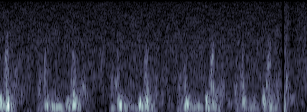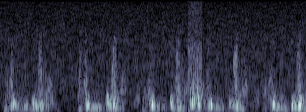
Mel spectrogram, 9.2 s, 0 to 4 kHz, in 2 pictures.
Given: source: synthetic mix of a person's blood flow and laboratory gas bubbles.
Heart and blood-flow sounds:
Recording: Doppler ultrasound of blood flow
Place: precordium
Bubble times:
7.43-7.64 s: bubbles
From the record:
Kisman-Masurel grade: 113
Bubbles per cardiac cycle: 1 to 2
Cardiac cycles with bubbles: 1 to 10%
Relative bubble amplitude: loud (0.450 to 0.775)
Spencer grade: 1 (occasional bubble signal discernible with the cardiac motion signal, with majority of cardiac periods free of bubbles)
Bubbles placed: only in the low amplitude regions of the cardiac cycle

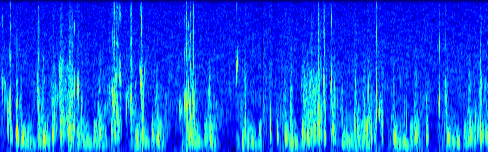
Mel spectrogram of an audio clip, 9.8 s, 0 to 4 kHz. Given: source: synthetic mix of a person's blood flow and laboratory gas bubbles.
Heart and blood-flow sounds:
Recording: Doppler ultrasound of blood flow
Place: precordium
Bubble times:
0.02-0.42 s: bubbles
0.73-0.85 s: bubbles
1.02-1.67 s: bubbles
2.17-2.45 s: bubbles
2.50-2.69 s: bubbles
2.77-2.92 s: bubbles
3.58-3.95 s: bubbles
4.70-4.79 s: bubbles
4.87-4.95 s: bubbles
5.37-5.46 s: bubbles
5.50-5.58 s: bubbles
5.79-5.88 s: bubbles
6.01-6.54 s: bubbles
6.58-6.79 s: bubbles
7.07-7.26 s: bubbles
7.32-7.69 s: bubbles
8.06-8.16 s: bubbles
8.50-8.58 s: bubbles
8.74-8.83 s: bubbles
8.86-8.96 s: bubbles
9.46-9.77 s: bubbles
From the record:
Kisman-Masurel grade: 243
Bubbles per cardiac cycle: several, 3 to 8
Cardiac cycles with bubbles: 100%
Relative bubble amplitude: loud (0.450 to 0.775)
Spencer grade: 3 (all of the cardiac periods contain showers or single bubble signals, but not dominating or overriding the cardiac motion signals)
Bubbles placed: only in the low amplitude regions of the cardiac cycle

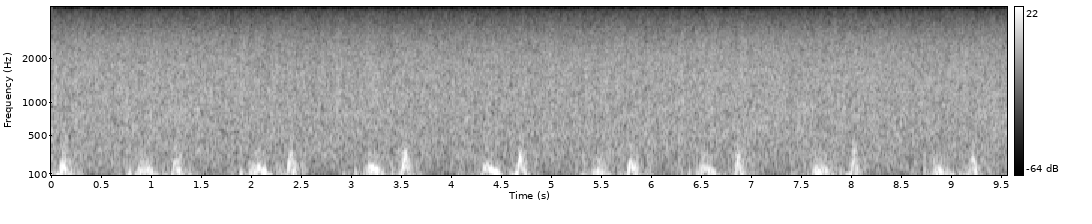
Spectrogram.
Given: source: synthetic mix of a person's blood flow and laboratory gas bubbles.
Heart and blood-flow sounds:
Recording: Doppler ultrasound of blood flow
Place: precordium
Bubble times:
no bubbles
From the record:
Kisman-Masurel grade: 000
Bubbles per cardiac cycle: 0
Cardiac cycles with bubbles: 0%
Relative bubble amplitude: no bubbles discernible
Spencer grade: 0 (complete lack of bubble signals)

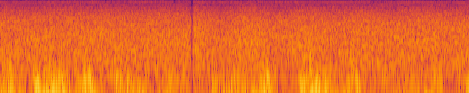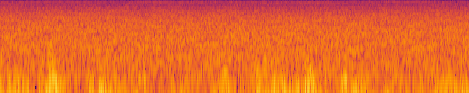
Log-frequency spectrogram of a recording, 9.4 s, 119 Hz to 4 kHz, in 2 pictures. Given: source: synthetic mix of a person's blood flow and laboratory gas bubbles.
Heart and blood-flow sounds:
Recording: Doppler ultrasound of blood flow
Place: precordium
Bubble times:
no bubbles
From the record:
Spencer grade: 0 (complete lack of bubble signals)

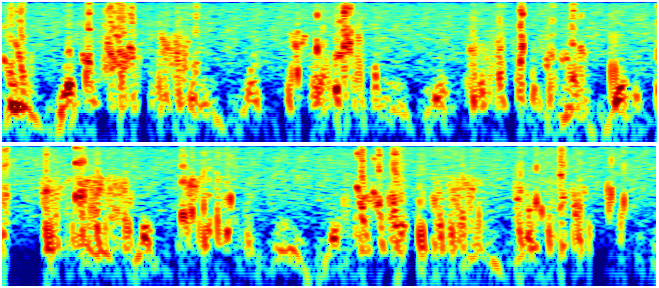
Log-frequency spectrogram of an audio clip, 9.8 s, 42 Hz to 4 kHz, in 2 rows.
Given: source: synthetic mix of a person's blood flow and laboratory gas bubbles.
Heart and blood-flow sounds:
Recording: Doppler ultrasound of blood flow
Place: precordium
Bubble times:
0.00-0.23 s: bubbles
0.58-1.04 s: bubbles
1.10-1.48 s: bubbles
1.86-1.95 s: bubbles
2.12-2.73 s: bubbles
2.77-2.86 s: bubbles
3.46-3.81 s: bubbles
3.83-4.41 s: bubbles
4.53-4.64 s: bubbles
4.74-4.80 s: bubbles
4.89-4.97 s: bubbles
5.20-5.91 s: bubbles
6.22-6.82 s: bubbles
7.45-7.97 s: bubbles
8.01-8.54 s: bubbles
8.75-9.34 s: bubbles
9.44-9.62 s: bubbles
From the record:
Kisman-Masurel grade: 342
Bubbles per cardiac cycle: rolling drumbeat, 9 or more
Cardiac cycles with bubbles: 100%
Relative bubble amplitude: moderate (0.250 to 0.450)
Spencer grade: 3 (all of the cardiac periods contain showers or single bubble signals, but not dominating or overriding the cardiac motion signals)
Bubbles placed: anywhere in the cardiac cycle

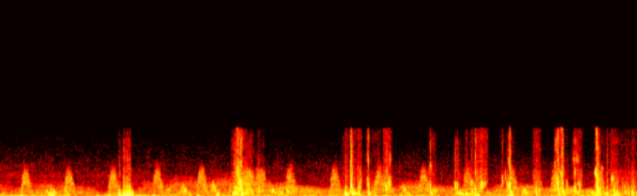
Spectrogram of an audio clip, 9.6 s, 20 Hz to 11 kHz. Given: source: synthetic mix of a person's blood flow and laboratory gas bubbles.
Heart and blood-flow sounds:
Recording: Doppler ultrasound of blood flow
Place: subclavian vein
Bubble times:
3.46-3.99 s: bubbles
5.14-5.45 s: bubbles
5.48-5.71 s: bubbles
5.75-5.89 s: bubbles
6.42-6.55 s: bubbles
6.80-7.32 s: bubbles
7.50-7.75 s: bubbles
7.99-8.14 s: bubbles
8.30-8.54 s: bubbles
8.59-8.74 s: bubbles
8.91-9.56 s: bubbles
From the record:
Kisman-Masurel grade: 233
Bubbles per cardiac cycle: several, 3 to 8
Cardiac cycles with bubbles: 50 to 99%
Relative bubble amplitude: loud (0.450 to 0.775)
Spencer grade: 3 (all of the cardiac periods contain showers or single bubble signals, but not dominating or overriding the cardiac motion signals)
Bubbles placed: anywhere in the cardiac cycle

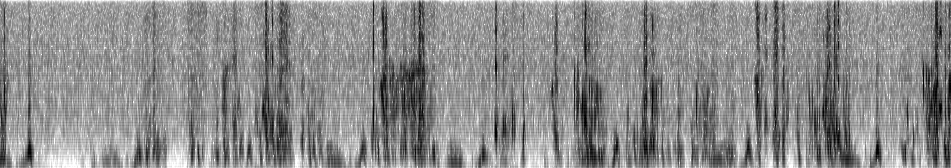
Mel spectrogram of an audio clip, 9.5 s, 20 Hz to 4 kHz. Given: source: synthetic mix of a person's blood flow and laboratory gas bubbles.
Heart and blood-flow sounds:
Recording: Doppler ultrasound of blood flow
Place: precordium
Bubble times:
0.00-0.10 s: bubbles
1.44-1.67 s: bubbles
1.88-2.07 s: bubbles
2.15-2.45 s: bubbles
2.54-2.95 s: bubbles
3.00-3.25 s: bubbles
3.71-4.39 s: bubbles
4.92-5.28 s: bubbles
5.49-5.65 s: bubbles
5.71-6.08 s: bubbles
6.24-6.86 s: bubbles
6.89-7.18 s: bubbles
7.21-7.36 s: bubbles
7.54-7.90 s: bubbles
7.93-8.54 s: bubbles
8.99-9.52 s: bubbles
From the record:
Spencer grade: 3 (all of the cardiac periods contain showers or single bubble signals, but not dominating or overriding the cardiac motion signals)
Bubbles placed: only in the low amplitude regions of the cardiac cycle

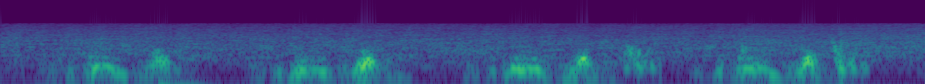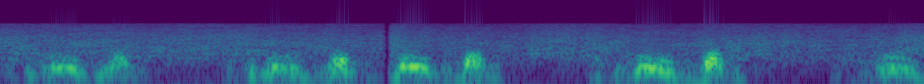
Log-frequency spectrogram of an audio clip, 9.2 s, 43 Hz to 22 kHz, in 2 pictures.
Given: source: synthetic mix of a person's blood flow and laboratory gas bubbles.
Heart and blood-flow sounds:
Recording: Doppler ultrasound of blood flow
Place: precordium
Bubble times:
3.09-3.30 s: bubbles
3.69-3.75 s: bubbles
4.13-4.35 s: bubbles
From the record:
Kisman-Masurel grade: 121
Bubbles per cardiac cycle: 1 to 2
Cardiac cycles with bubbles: 10 to 50%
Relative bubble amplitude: barely perceptible (0.100 to 0.250)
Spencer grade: 2 (many but less than half of the cardiac periods contain bubble signals, singularly or in groups)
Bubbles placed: only in the low amplitude regions of the cardiac cycle

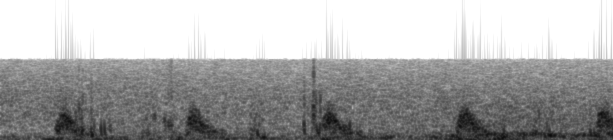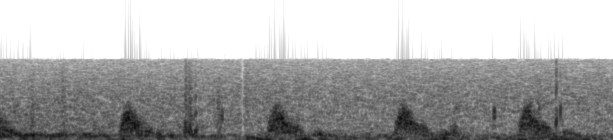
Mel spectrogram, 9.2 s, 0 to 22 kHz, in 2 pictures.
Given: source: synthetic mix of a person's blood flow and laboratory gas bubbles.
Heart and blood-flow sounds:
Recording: Doppler ultrasound of blood flow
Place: subclavian vein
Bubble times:
0.53-0.86 s: bubbles
1.04-1.33 s: bubbles
1.85-1.99 s: bubbles
2.24-2.44 s: bubbles
2.59-2.66 s: bubbles
3.75-3.82 s: bubbles
3.96-4.27 s: bubbles
4.38-4.54 s: bubbles
5.95-6.11 s: bubbles
6.23-6.28 s: bubbles
6.64-6.73 s: bubbles
7.96-8.06 s: bubbles
8.26-8.35 s: bubbles
8.74-8.87 s: bubbles
From the record:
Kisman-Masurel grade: 232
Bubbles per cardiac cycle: several, 3 to 8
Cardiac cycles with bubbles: 50 to 99%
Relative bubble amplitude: moderate (0.250 to 0.450)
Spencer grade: 3 (all of the cardiac periods contain showers or single bubble signals, but not dominating or overriding the cardiac motion signals)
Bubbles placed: anywhere in the cardiac cycle

